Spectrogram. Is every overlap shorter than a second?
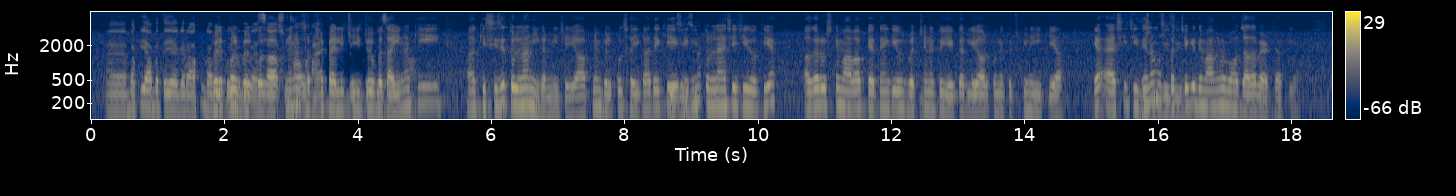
No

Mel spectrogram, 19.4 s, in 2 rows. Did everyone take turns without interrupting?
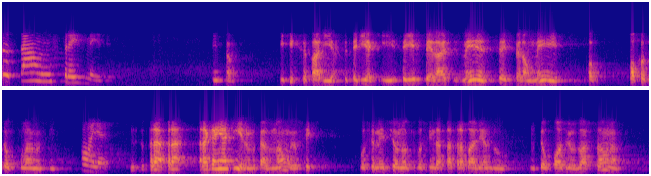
Yes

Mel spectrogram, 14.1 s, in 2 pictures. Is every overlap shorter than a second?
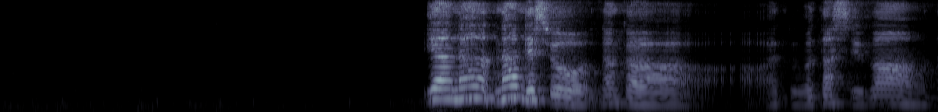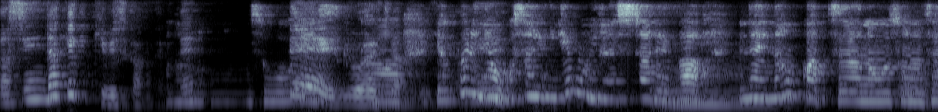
No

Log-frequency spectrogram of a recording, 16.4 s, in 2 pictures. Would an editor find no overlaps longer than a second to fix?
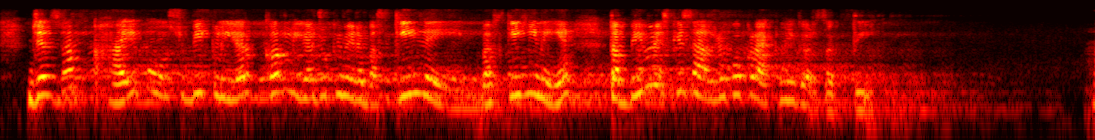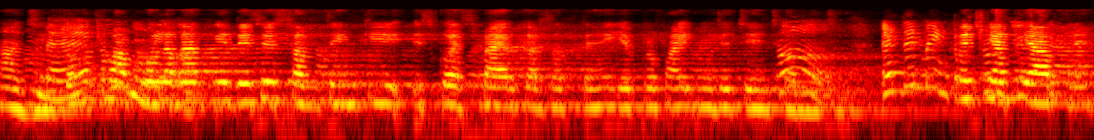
No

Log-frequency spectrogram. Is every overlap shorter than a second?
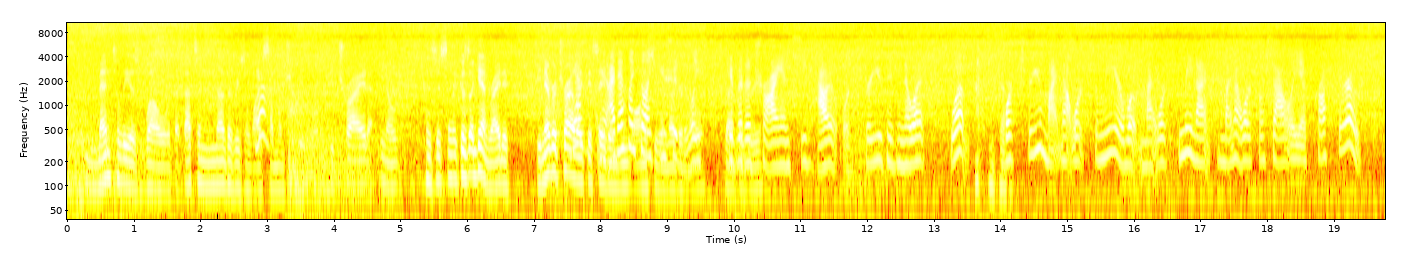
No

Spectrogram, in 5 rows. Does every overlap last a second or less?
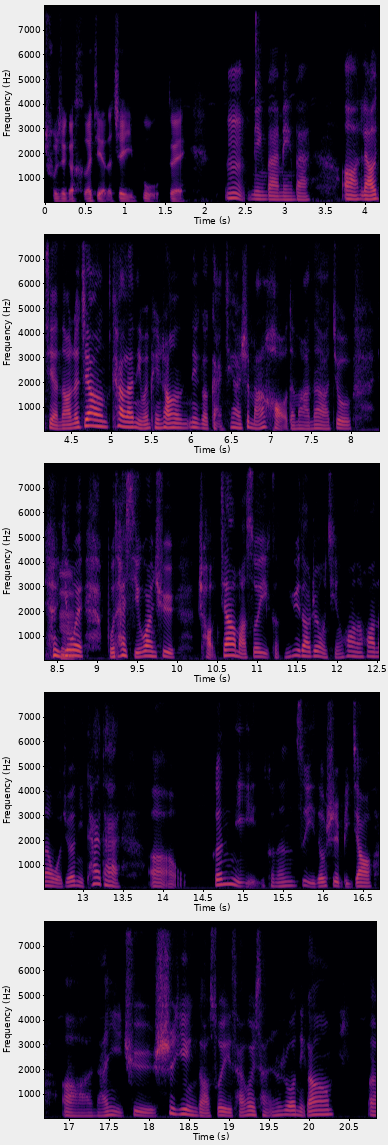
Yes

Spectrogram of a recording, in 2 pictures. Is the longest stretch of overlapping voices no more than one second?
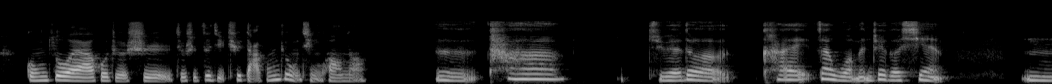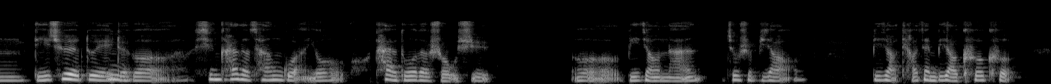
Yes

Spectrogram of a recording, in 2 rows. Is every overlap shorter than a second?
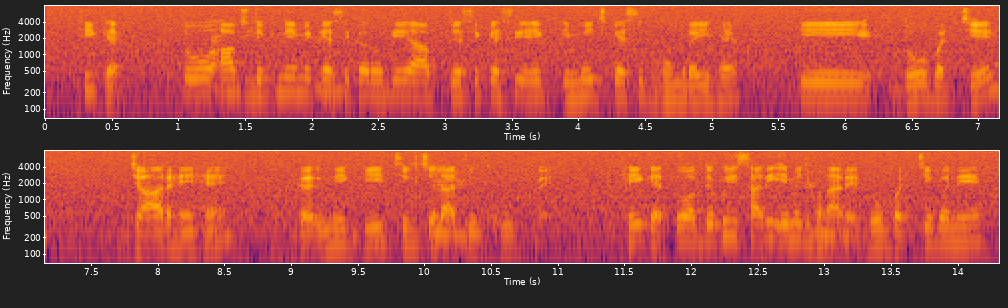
Yes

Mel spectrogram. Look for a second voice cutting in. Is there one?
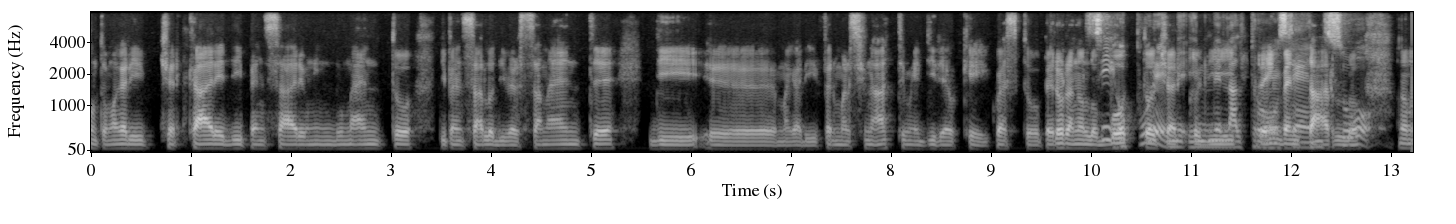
Yes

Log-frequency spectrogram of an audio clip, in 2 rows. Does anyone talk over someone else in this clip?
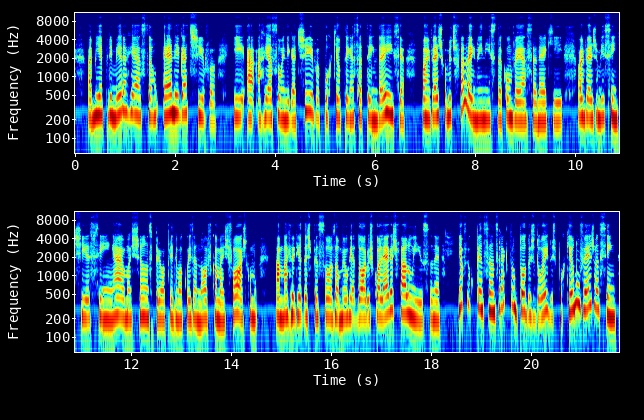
No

